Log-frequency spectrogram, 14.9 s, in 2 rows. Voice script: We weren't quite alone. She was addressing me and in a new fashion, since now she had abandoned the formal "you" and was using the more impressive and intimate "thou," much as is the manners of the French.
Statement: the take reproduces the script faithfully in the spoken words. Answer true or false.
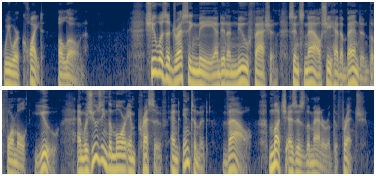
false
